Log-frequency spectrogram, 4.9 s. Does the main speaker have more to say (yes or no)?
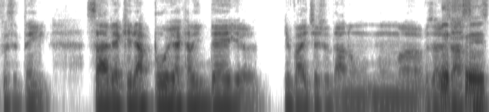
no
